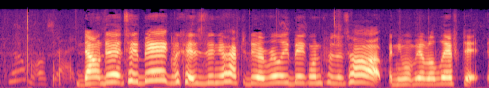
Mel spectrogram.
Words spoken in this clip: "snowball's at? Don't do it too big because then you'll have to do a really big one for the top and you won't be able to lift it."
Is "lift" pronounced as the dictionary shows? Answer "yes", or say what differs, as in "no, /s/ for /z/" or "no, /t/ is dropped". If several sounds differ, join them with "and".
yes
